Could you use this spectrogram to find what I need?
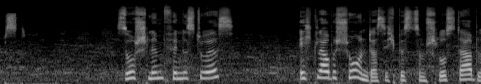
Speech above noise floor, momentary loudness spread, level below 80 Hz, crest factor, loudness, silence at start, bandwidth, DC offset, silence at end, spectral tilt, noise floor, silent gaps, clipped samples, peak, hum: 22 dB; 22 LU; -54 dBFS; 20 dB; -24 LUFS; 0 s; 17 kHz; under 0.1%; 0 s; -3 dB/octave; -46 dBFS; none; under 0.1%; -6 dBFS; none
